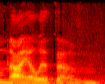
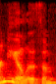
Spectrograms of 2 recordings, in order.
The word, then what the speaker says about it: nihilism: its Cynthia from cheerful nihilism or kneel ISM both of those pronunciations are correct I have not filmed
